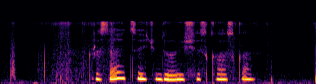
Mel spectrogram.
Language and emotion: Russian, sad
